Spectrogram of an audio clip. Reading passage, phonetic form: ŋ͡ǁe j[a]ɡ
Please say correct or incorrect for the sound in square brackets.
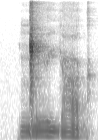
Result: correct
